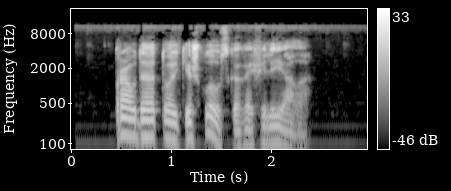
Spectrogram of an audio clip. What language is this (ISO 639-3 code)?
bel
